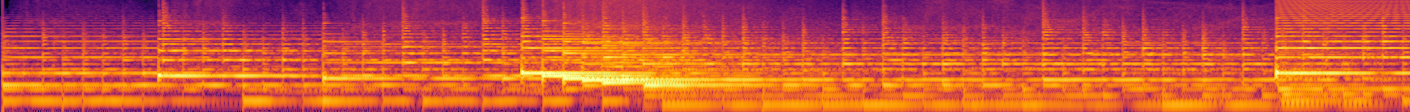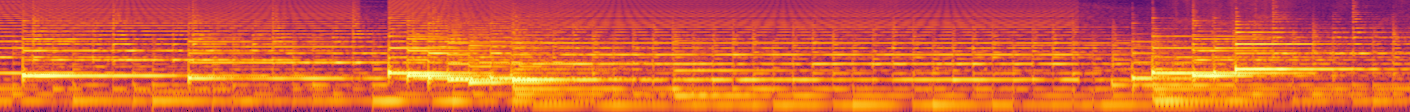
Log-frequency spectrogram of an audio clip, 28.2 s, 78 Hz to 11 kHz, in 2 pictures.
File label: New Beginning 120bpm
